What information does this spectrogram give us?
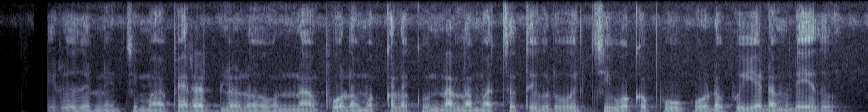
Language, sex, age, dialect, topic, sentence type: Telugu, male, 18-24, Central/Coastal, agriculture, statement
